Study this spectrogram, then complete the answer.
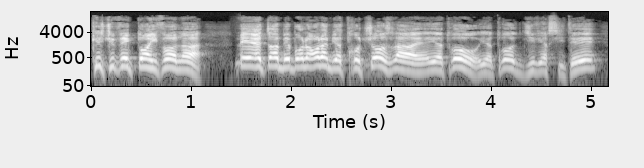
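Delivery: shouting over all the temptation; mock exasperated voice. Preacher voicing a tempted man, loud exasperation.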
